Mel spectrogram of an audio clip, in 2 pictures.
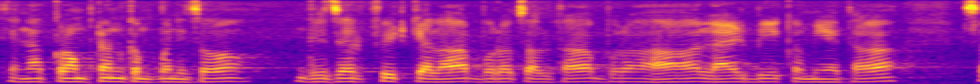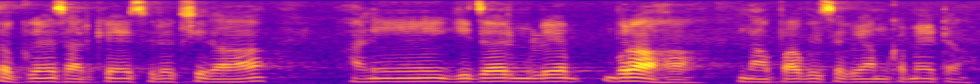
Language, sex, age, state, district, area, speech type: Goan Konkani, male, 45-60, Goa, Bardez, rural, spontaneous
